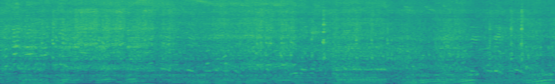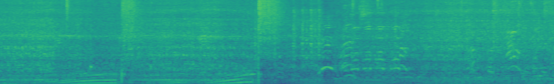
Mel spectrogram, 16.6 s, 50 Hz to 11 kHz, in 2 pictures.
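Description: An off-road 4x4's engine is revved again and again, rising in pitch in short pushes about once a second. About twelve seconds in the revving stops, and voices follow.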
